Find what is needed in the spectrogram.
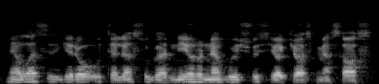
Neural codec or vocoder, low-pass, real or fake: none; 7.2 kHz; real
